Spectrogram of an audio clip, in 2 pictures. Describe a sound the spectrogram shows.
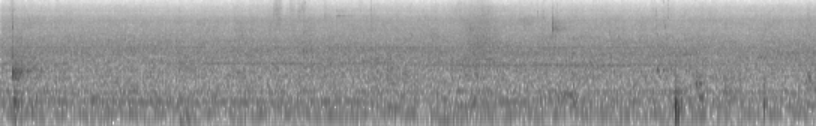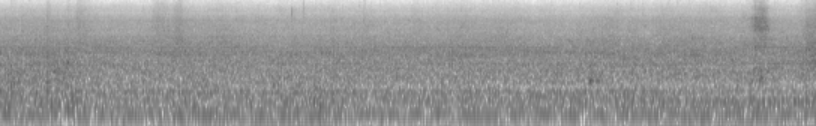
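Water sloshes and splashes softly in a tub.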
